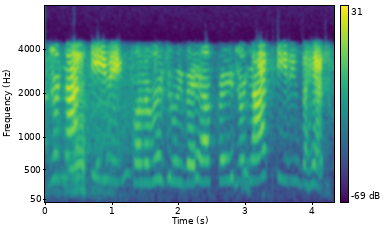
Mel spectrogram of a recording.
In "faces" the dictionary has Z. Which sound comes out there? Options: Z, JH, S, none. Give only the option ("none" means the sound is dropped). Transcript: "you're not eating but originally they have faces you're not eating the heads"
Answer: none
